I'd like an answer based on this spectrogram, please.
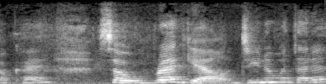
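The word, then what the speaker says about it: רגל: But really the Hebrew R sound is a little bit different. It's at the back of the throat.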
